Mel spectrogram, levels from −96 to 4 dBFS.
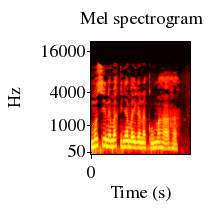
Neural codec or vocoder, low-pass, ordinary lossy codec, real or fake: none; 19.8 kHz; MP3, 48 kbps; real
